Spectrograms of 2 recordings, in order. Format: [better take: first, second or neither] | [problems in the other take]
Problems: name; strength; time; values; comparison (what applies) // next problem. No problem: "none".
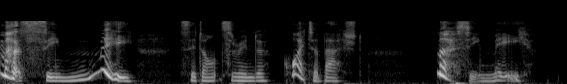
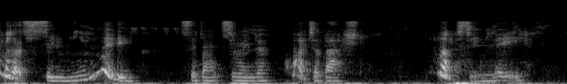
first | noise reduction (neural separator model SepFormer DNS4)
